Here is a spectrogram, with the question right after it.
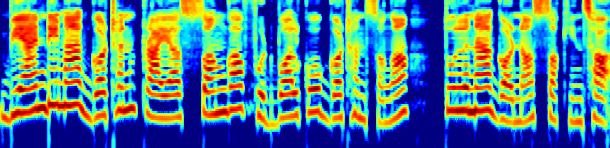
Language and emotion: Nepali, neutral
